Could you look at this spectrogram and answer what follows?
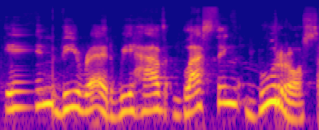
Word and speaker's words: Blasting Burros: And on the right-hand side, in the red, we have Blasting Burros. I will pronounce it with the Spanish rolling R.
